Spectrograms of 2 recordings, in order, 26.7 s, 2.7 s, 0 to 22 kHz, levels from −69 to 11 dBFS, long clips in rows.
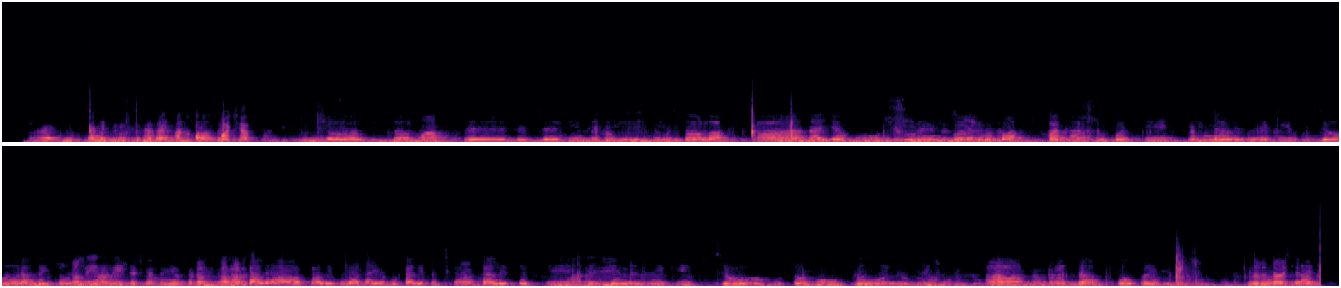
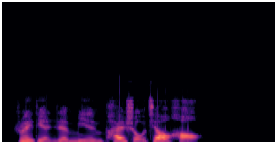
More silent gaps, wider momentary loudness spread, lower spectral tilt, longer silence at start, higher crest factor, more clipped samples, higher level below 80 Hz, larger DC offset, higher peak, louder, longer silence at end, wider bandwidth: neither; second, 7 LU vs 13 LU; first, -8 dB/octave vs -4 dB/octave; about the same, 0.25 s vs 0.15 s; about the same, 16 dB vs 20 dB; neither; about the same, -56 dBFS vs -60 dBFS; second, under 0.1% vs 0.5%; about the same, -6 dBFS vs -4 dBFS; about the same, -22 LUFS vs -22 LUFS; second, 0.15 s vs 0.8 s; second, 6.2 kHz vs 9.2 kHz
